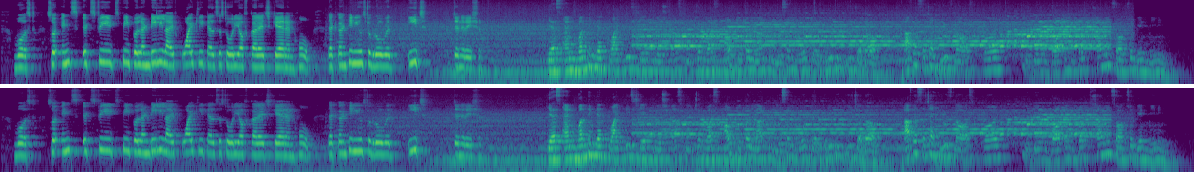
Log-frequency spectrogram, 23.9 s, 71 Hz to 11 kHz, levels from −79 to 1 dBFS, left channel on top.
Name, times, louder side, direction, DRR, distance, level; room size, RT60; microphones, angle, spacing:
voice 1, 0.3-0.6 0.9-6.2 6.6-7.9 8.1-8.5 9.1-9.7, left 4 dB, 60° left, 0.8 m, -26 dB
sound 1, 2.0-18.2, equal, 60° right, 1.9 m, -46 dB
sound 2, 6.5-22.7, left 5 dB, 90° left, 2.0 m, -46 dB
voice 2, 10.9-17.6 18.1-20.0 20.4-23.3, right 2 dB, 35° right, 3.3 m, -35 dB
sound 3, 12.6-22.2, left 5 dB, 25° left, 0.5 m, -32 dB
17.5 x 8.2 x 8.9 m
head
